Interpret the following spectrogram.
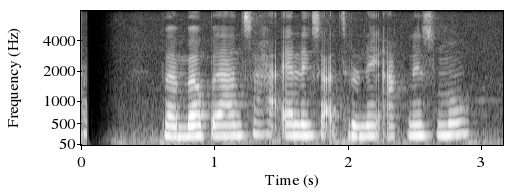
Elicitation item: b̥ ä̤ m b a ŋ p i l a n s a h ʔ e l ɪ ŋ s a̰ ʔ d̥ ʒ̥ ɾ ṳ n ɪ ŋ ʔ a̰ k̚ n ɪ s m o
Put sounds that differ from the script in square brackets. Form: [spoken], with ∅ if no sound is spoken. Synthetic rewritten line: b̥ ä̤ m b a ŋ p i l a n s a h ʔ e l ɪ ŋ s a̰ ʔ d̥ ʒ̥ ɾ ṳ n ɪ ŋ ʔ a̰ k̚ n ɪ s m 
